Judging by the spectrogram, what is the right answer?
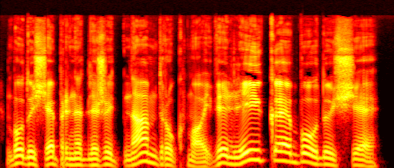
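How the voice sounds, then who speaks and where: A man voicing a brisk, patronizing, smooth-talking mysterious man from the future in an audiobook. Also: fairly low pitch, sing-song, darkish tone, no room sound, studio quality. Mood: assured, coaxing.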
